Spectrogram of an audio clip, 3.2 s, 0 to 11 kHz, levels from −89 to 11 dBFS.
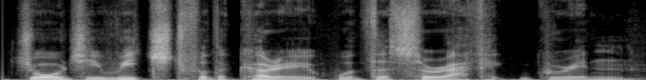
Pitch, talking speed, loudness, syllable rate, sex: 85 Hz, 165 wpm, -18 LUFS, 4.6 syllables/s, male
